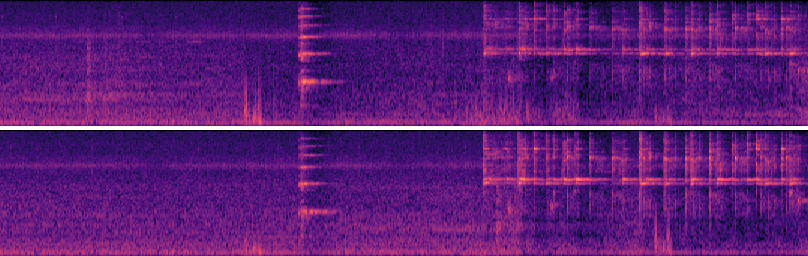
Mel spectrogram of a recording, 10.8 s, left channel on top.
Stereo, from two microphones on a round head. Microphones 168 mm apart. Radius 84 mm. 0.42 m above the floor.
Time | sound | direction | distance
4.0 | a violin | 40° left (ahead or behind) | 0.9 m
6.5 | cutlery clinking | 60° right (ahead or behind) | 1.2 m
